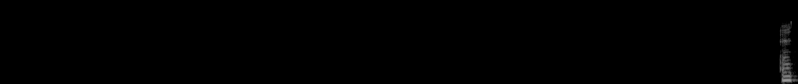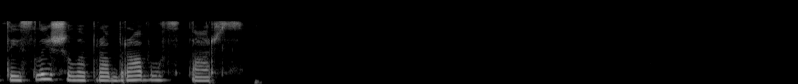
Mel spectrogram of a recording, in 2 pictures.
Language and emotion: Russian, neutral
